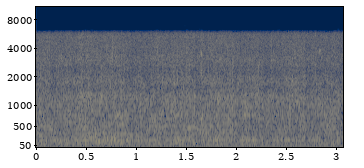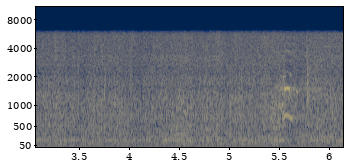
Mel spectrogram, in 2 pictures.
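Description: Steady rain falling, an even hiss. A brief louder sound about five and a half seconds in.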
